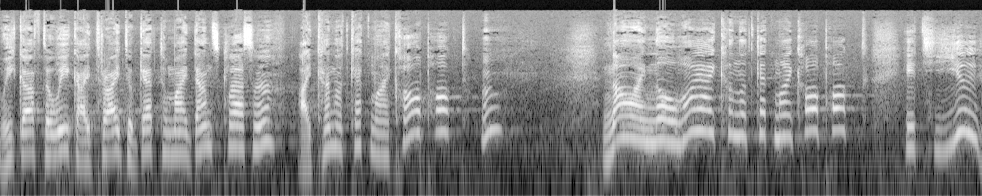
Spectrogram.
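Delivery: put-on thick, heavy non-native broken English accent. Retelling what an Auschwitz survivor recently told the speaker, in her broken English accent. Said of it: "with her broken English accent".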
